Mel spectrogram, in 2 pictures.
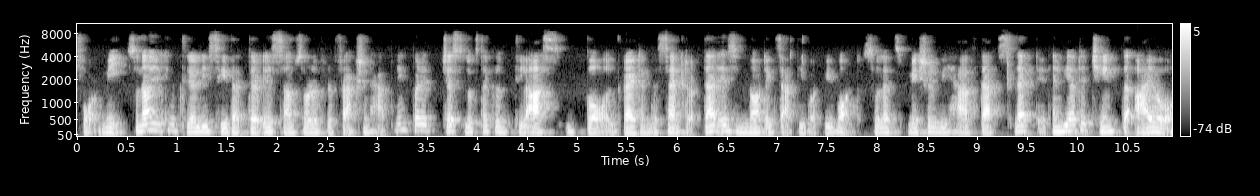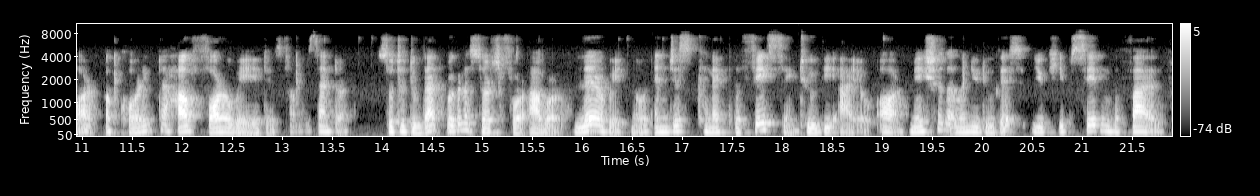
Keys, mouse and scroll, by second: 0.1-0.6 scroll up 3, 0.4-5.4 middle drag, 6.1 middle click, 7.3-8.6 right drag, 9.3 middle click, 11.4 middle click, 13.1 middle click, 13.7 shift+a, 17.7-19.2 drag, 19.2 middle click, 19.8 middle click.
